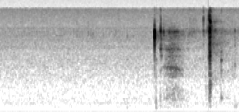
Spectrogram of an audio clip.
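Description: Near silence: room tone, with a brief faint click near the end.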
